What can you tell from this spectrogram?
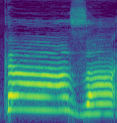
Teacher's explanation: a palavra casa a sílaba tônica é o ca casa é o cara se leva mais forte mas nem por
